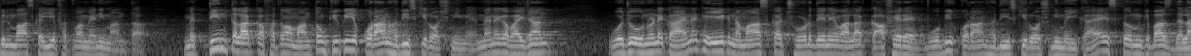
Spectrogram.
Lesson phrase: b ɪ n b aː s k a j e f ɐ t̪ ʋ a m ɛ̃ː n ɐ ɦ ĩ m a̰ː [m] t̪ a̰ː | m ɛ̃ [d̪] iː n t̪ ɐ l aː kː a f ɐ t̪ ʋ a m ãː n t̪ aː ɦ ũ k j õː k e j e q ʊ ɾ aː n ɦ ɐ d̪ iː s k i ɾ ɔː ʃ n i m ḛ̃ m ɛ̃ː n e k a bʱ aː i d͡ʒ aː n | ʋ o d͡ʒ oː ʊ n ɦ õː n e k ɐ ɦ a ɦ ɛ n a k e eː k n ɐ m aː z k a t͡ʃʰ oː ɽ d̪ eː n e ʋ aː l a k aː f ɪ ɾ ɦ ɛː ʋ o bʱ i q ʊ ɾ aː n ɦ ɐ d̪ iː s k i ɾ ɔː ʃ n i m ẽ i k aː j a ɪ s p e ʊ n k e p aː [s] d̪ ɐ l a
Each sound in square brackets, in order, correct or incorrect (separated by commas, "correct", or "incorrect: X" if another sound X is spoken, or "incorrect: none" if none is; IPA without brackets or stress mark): incorrect: n, incorrect: t̪, correct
